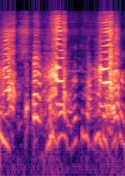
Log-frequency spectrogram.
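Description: A rooster kept among fowl gives loud, close, raspy calls in several bursts, harsh honking squawks rising and falling.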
